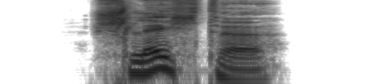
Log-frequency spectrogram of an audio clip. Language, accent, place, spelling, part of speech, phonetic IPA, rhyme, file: German, Germany, Berlin, schlechte, adjective, [ˈʃlɛçtə], -ɛçtə, De-schlechte.ogg
- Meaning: inflection of schlecht: 1. strong/mixed nominative/accusative feminine singular 2. strong nominative/accusative plural 3. weak nominative all-gender singular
